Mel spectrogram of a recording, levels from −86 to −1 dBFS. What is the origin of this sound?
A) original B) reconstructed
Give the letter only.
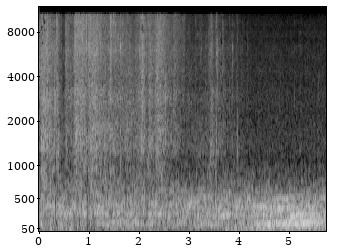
B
